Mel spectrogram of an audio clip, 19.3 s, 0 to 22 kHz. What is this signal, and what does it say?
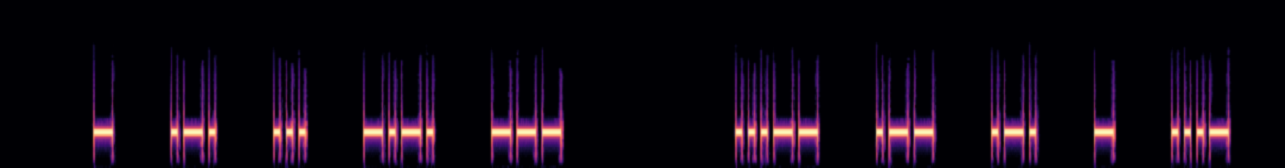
Morse code, heard as a keyed tone, about 13 wpm, spaced as for 7 wpm, 800 Hz. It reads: TRSCO 3WRTV
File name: LEZIONI / 5 LBVC / 5 LBVC ws 12wpm 3159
